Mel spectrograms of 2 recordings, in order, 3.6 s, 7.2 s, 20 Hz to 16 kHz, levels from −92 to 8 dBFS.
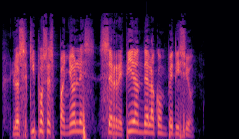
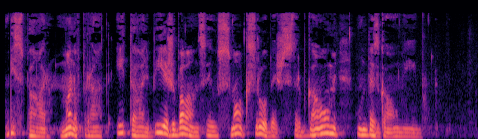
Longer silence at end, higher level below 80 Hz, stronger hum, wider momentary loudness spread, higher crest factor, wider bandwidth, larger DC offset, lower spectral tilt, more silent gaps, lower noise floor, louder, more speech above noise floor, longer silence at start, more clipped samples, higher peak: second, 0.7 s vs 0.85 s; first, -44 dBFS vs -54 dBFS; neither; second, 7 LU vs 10 LU; about the same, 20 dB vs 18 dB; about the same, 11 kHz vs 11.5 kHz; neither; second, -3 dB/octave vs -6 dB/octave; neither; first, under -90 dBFS vs -60 dBFS; first, -17 LUFS vs -22 LUFS; first, over 72 dB vs 39 dB; about the same, 0.2 s vs 0.1 s; neither; first, 0 dBFS vs -4 dBFS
